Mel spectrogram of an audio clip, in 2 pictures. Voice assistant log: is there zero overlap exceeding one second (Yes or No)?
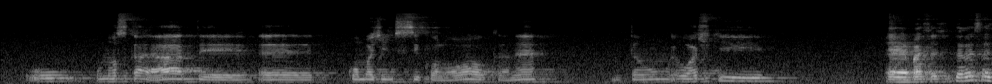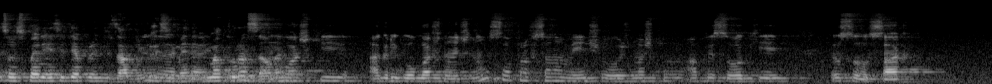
No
